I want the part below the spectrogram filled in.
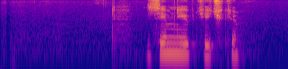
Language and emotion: Russian, neutral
